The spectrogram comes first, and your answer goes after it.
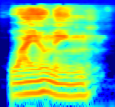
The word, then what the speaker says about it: Wyoming: is y o Ming Wyoming Wyoming you now know how to pronounce Wyoming not Wyoming Wyoming it's like y o Ming y o Ming Wyoming you know how to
